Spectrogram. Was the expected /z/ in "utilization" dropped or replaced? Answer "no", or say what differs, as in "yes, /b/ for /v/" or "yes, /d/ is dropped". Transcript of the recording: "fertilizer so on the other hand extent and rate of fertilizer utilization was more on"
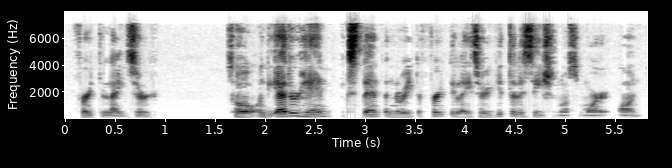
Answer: yes, /s/ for /z/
